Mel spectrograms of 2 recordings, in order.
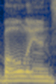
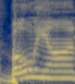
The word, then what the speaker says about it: Bolian: It would scratch Bolian's soul. It would. And to me, and is Bolian or Bolian? Bolian, but it's Bolian.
